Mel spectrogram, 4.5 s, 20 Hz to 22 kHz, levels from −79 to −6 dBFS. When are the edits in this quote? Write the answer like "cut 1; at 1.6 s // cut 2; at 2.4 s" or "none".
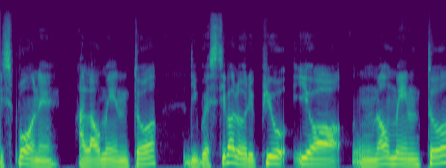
cut 1; at 1.8 s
